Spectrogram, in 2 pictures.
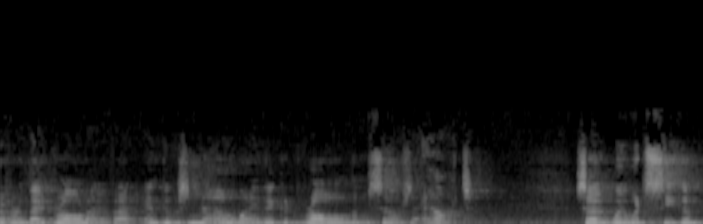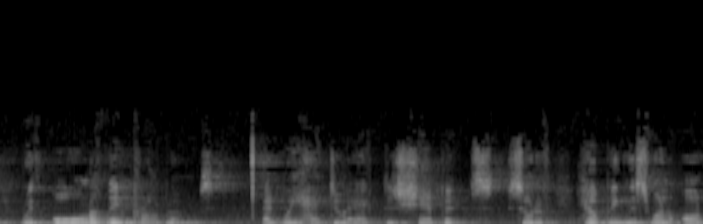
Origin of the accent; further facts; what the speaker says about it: Queensland, Australia; I was brought up in the Darling Downs in Queensland and had a lot of experience with sheep.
